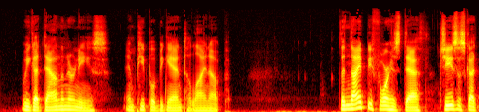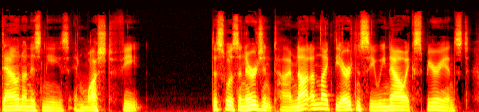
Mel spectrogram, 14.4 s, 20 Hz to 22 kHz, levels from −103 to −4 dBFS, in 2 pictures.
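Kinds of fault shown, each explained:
No kinds of fault are heard in this clip.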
